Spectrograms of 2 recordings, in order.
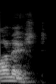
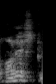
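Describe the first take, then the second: First: "অনেস্ট" with the H dropped entirely; silent H pronunciation. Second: "হনেস্ট" opening on a breathed h sound; wrong pronunciation, H sounded. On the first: Teacher corrects students, "অনেস্ট" with silent H. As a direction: say "অনেস্ট" starting straight on the vowel. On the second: Teacher shows students the mistake, "হনেস্ট" with H pronounced. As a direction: say "হনেস্ট" with an audible H at the start. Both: Shown as a demonstration. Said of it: "এইচ এর উচ্চারণ হনেস্ট না".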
